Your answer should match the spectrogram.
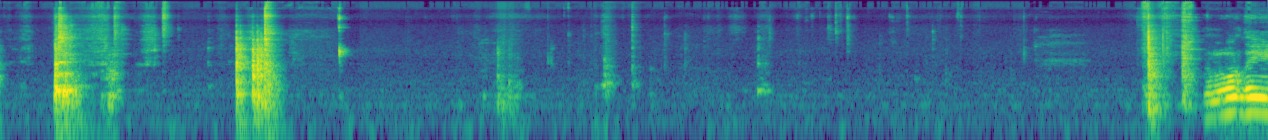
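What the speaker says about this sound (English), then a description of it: "put the onion in the pan" Chopped onion clattering into a pan while chilli is being made, a few sharp knocks and scrapes of utensils against cookware spaced out over quiet gaps, with a brief louder clatter near the end.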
